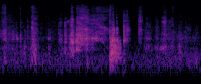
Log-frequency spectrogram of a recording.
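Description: Faint rustle and swish of a coloring book's paper pages being turned and smoothed down by hand, with a few soft swishes, the strongest a little after the middle.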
